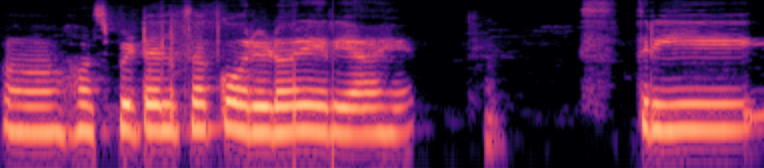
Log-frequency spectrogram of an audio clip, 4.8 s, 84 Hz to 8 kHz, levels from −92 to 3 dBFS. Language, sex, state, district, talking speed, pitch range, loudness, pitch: Marathi, female, Maharashtra, Pune, 100 wpm, 225-240 Hz, -14 LUFS, 235 Hz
